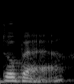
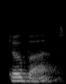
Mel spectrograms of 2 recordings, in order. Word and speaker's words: Daubert: So this is a 1993 case before the US Supreme Court, called Daubert. I'm sure you don't pronounce it like that, Daubert, perhaps.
